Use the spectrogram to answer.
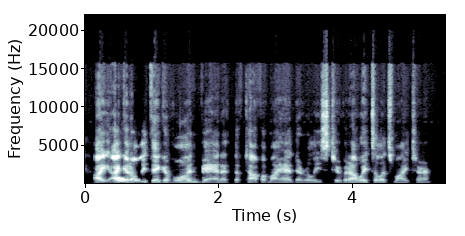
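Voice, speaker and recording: A man with an unremarkable speaking voice talks at a fairly low pitch and a fairly quick pace. His intonation is lively, his loudness swings widely, and the sound is dry and close with no echo. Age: 50s. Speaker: podcast panelist. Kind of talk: casual chat.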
